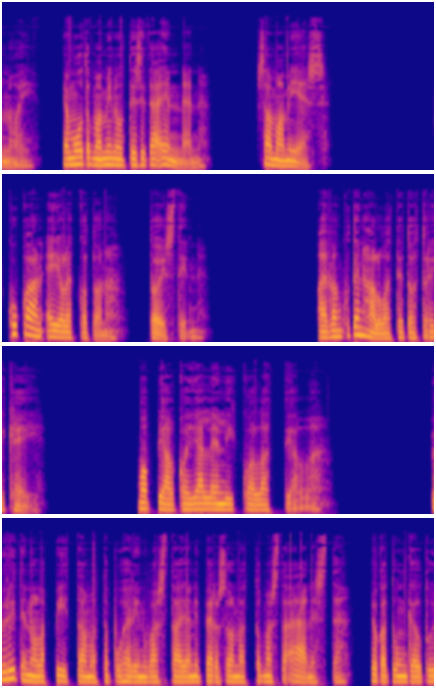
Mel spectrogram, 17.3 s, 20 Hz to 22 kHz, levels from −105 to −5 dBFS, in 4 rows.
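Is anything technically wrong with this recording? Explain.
Yes. From 0.15 s to 17.19 s, sharp ticks of uneven strength repeat about ten times a second. These are word clock ticks: the receiver's clock is unlocked and off by roughly 200 ppm, so one sample is dropped or repeated at each slip.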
